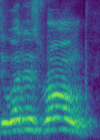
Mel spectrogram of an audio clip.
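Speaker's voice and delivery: put-on amateur Caribbean accent, gently probing; mock Caribbean accent, concerned question; bad Caribbean accent. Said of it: "obviously my accent's terrible".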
